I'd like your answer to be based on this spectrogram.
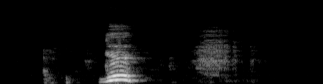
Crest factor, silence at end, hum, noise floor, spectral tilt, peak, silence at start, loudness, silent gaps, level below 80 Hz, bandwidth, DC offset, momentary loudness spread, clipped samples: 18 dB; 1.85 s; none; -72 dBFS; -8.5 dB/octave; -2 dBFS; 1 s; -14 LUFS; none; -62 dBFS; 6.6 kHz; under 0.1%; 26 LU; under 0.1%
